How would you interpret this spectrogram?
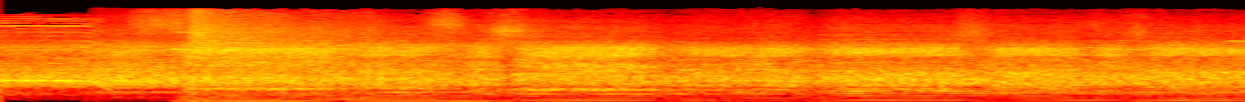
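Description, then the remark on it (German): A large crowd cheers for Vladimir Putin, roaring loudly and continuously, a dense wash of voices with a low rhythmic droning pulse underneath, holding steady for the whole stretch. “Der Jubel hier, der gilt gar nicht mehr.”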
